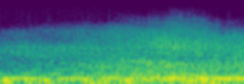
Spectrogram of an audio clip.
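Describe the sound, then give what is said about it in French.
A car drives without stopping along a road through the desert, giving a steady, unbroken roar of engine and road noise that stays loud and even throughout, with no voices. “Tom White roule sans s'arrêter.”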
